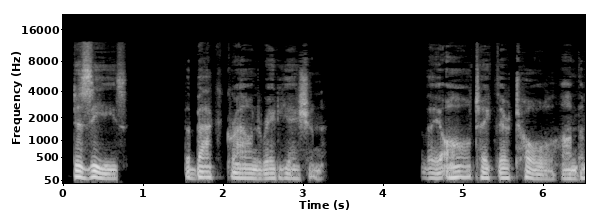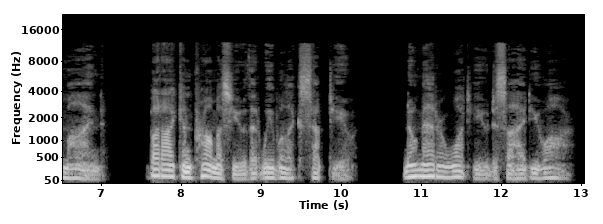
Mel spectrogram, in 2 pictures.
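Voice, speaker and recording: An actor playing a gentle, weary, aged male synth leader in a video game, softly persuasive and deliberate, with a breathy, husky voice. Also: low-pitched, dry recording, clean studio sound, heavily acted. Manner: measured, deliberate, philosophical, reassuring.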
